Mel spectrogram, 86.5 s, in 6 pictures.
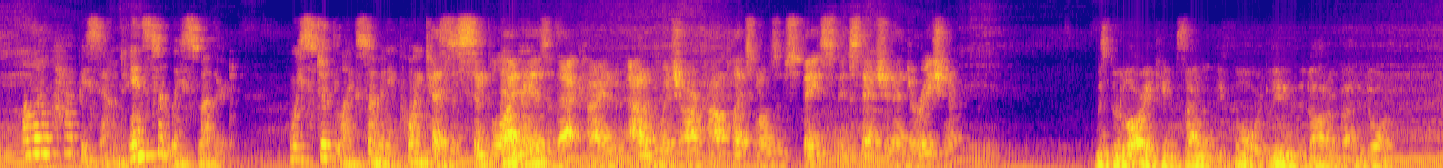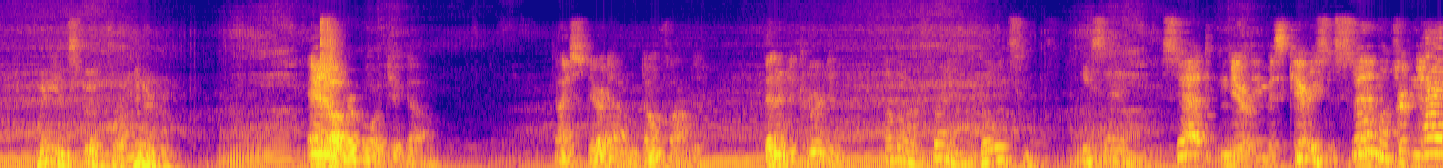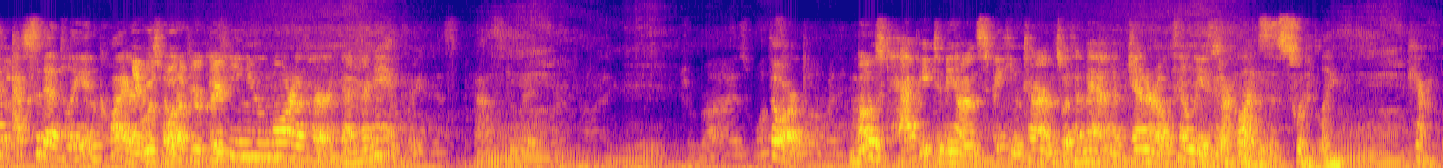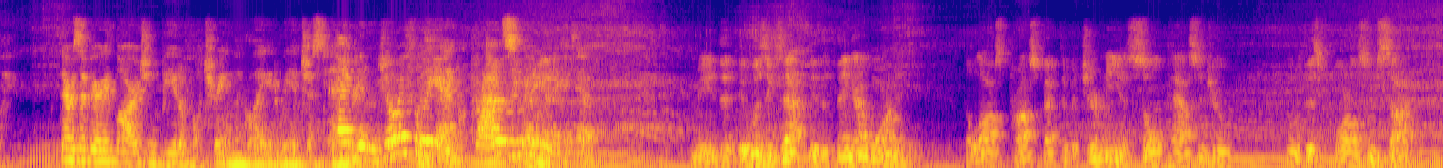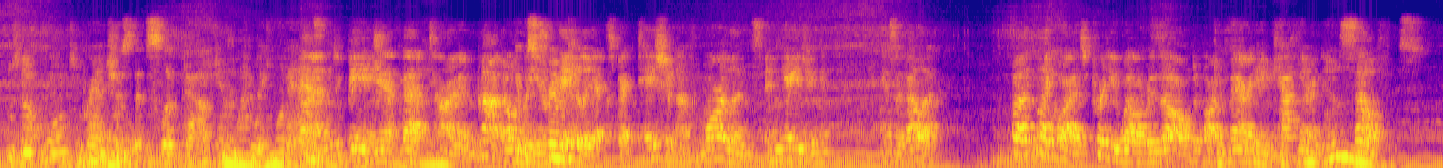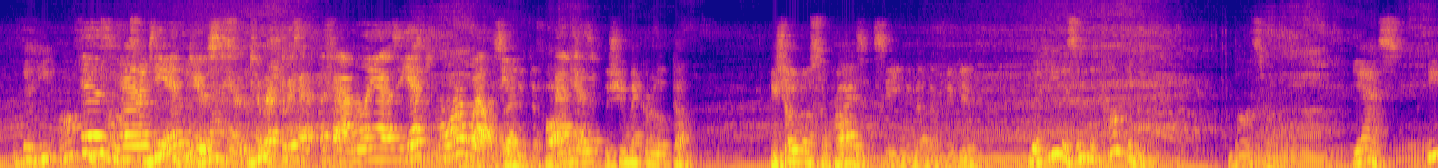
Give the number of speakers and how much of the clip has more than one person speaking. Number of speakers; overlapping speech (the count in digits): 8, about 25%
